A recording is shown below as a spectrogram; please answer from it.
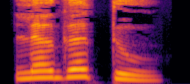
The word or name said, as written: ಲಗತು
